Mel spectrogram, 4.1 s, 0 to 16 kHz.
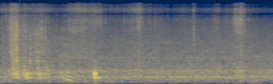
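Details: Honey bees working at hives in an apiary in northern Kentucky on a 72-degree February day; a low, steady buzzing hum with a louder burst of buzzing near the start and a brief tap in the middle.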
